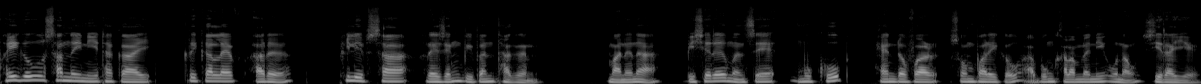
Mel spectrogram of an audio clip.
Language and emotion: Bodo, neutral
